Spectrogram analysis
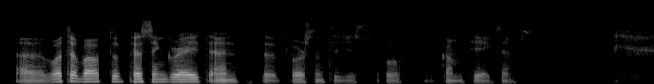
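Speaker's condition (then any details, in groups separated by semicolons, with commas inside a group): No condition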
